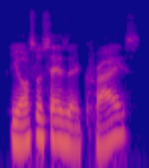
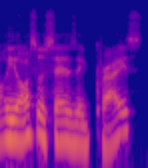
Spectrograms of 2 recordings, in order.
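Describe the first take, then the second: No difference in how they are said.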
